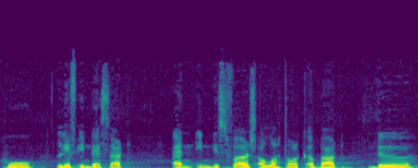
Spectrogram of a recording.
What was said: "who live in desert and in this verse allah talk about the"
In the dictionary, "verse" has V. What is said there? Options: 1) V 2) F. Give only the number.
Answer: 2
